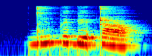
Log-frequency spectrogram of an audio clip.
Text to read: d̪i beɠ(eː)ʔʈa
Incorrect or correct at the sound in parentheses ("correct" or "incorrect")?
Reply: incorrect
